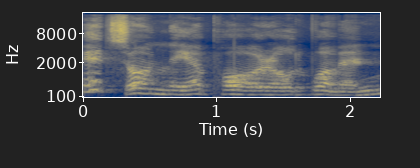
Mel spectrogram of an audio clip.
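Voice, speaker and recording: A woman puts on a character voice at a medium pitch. She speaks at a fairly slow pace. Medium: read story. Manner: falsely sweet, coaxing.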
